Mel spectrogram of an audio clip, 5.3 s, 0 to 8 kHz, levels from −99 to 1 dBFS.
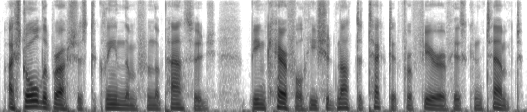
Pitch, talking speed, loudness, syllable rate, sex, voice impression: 100 Hz, 250 wpm, -21 LUFS, 6.2 syllables/s, male, very masculine, very adult-like, very middle-aged, thick, tensed, slightly powerful, bright, hard, clear, fluent, slightly raspy, cool, very intellectual, refreshing, sincere, calm, mature, friendly, reassuring, unique, slightly elegant, wild, sweet, slightly lively, very kind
